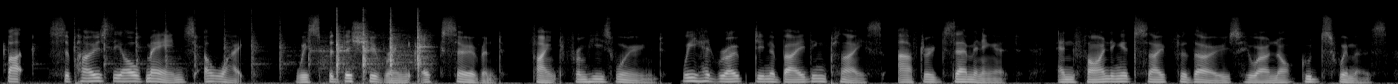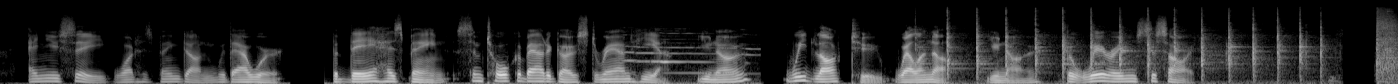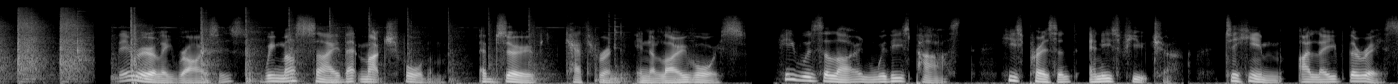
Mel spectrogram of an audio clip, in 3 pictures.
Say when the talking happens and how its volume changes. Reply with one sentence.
The talking can be heard from 0.1 to 25.9 s, getting louder; and from 29.1 to 41.8 s, at a steady volume.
